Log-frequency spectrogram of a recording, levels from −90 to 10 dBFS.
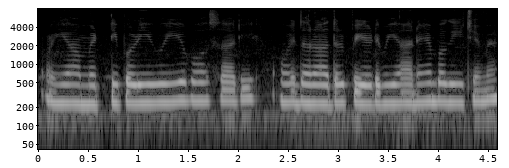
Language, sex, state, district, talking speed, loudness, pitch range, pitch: Hindi, female, Maharashtra, Aurangabad, 235 wpm, -30 LUFS, 160-245 Hz, 235 Hz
